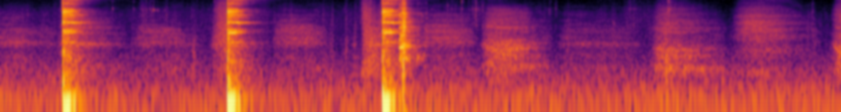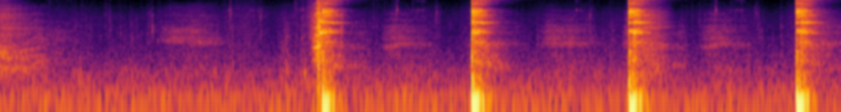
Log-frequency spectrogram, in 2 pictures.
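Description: Hard blows struck with a swung tool, each a sharp thunk with a metallic clink and brief ring: three about a second and a half apart near the start, then after a long pause four more at the same pace. Soft swishing sounds fall between the blows.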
